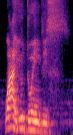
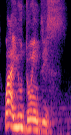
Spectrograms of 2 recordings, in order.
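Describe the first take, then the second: Both takes have the same delivery.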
